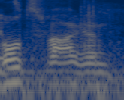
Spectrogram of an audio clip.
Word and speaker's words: Volkswagen: I like to say it like the Germans. Volkswagen.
